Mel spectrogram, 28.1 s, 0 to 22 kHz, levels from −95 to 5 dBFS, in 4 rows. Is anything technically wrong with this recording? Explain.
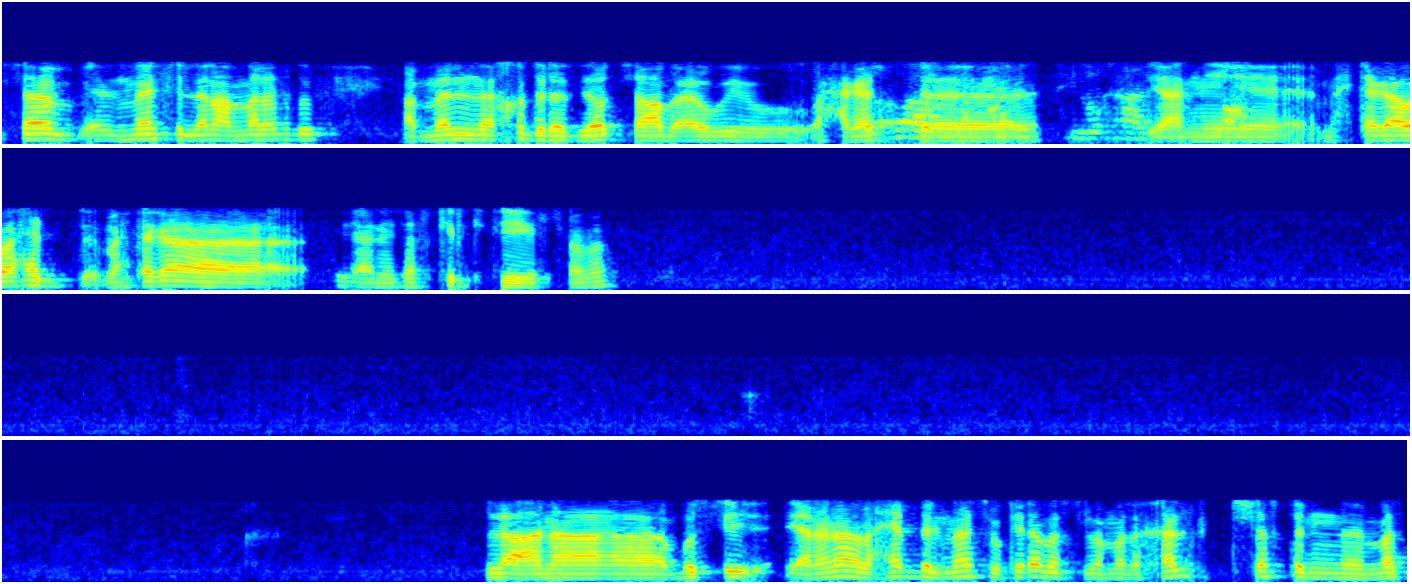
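Yes, there are several problems. Throughout, the speech has gone through the G.723.1 codec at about 6.3 kbit/s, heavily damaged: muffled, hoarse, nothing above 4 kHz, and the consonants are smeared by its slow model updates.

There's VoIP packet loss concealed by the speech codec at 1.31–1.41 s, 8.75–8.89 s and 24.08–24.34 s. The decoder papers over 30, 30 and 60 ms gaps by extrapolating from its last frame, so you hear a short stretched, fading sound, buzzy or noisy, that stays weak a little after the audio returns.

At 1.57–1.65 s there's a faint delayed copy of the voice, around 150 ms late and roughly 40 dB down, likely an echo leak from a far-end loudspeaker getting past the echo canceller.

Speech dips at 4.26–4.52 s by about 5 dB, at 4.85–5.39 s by about 15 dB, and at 6.03–6.09 s by about 20 dB. That's likely speech suppressed in double talk, where the echo canceller turns down both its own talker and the loudspeaker echo while both sides talk.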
